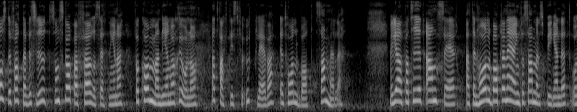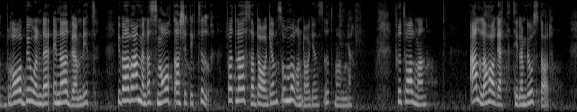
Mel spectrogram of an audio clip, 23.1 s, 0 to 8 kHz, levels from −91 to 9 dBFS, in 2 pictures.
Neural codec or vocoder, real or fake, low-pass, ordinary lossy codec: codec, 16 kHz, 4 kbps, FunCodec, trained on Chinese and English, 50 frames a second; fake; none; none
